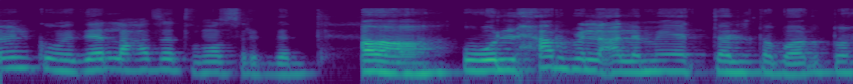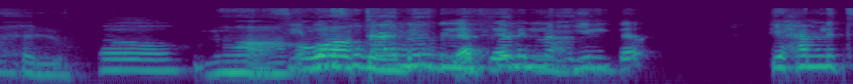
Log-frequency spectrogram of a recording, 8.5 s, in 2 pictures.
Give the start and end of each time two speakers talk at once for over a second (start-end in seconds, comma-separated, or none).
5.6-7.0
